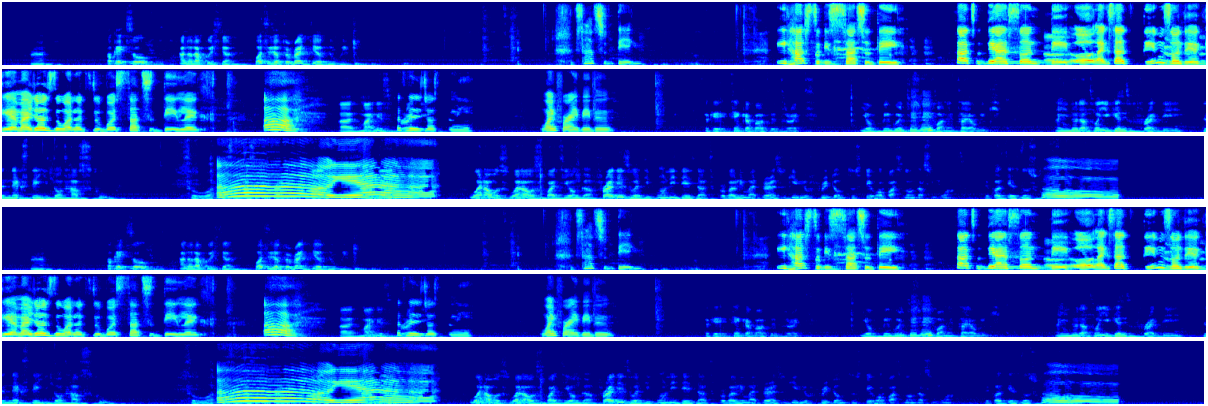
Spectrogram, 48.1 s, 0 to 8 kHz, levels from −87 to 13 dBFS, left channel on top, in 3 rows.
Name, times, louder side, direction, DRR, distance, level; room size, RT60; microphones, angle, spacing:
voice 1, 0.4-0.7 1.4-4.8 10.8-11.6 11.9-12.0 12.3-12.4 13.2-14.6 15.4-16.4 19.6-20.1 20.5-21.8 25.4-26.7 27.5-29.3 30.1-33.6 34.5-36.5 36.9-37.6 38.3-44.8 45.3-46.6, left 3 dB, 85° left, 0.9 m, -45 dB
voice 2, 7.4-8.5 10.1-12.0 12.7-18.8 19.5-20.0 21.4-22.3 23.3-24.2 28.2-28.5 30.9-31.0 35.0-37.9 46.0-47.0, left 3 dB, 20° left, 0.4 m, -26 dB
4.3 x 2.2 x 3.0 m
head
